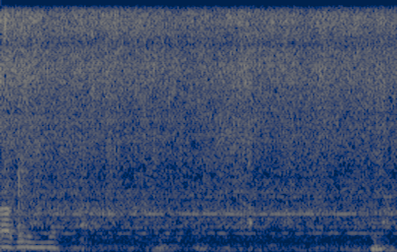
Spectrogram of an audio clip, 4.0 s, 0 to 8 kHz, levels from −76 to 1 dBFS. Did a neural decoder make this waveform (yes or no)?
no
